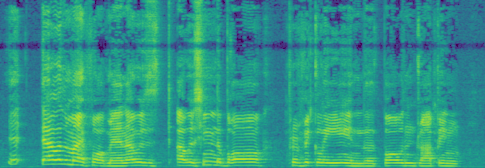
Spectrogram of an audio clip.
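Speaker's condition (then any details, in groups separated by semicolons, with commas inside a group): Cerebral palsy; from birth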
